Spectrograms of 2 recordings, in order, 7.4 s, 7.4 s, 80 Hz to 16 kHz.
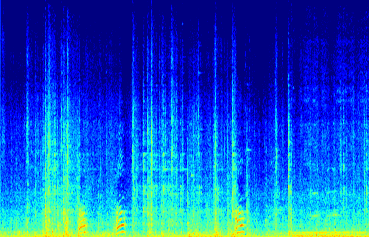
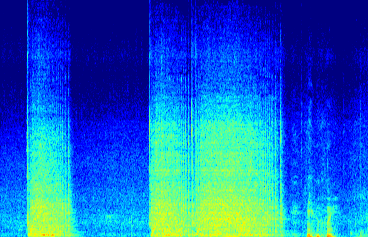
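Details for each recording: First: Allis Chalmers tractor, believed late-1940s WC, possibly 6-volt positive-ground system, first run after roughly 15–20+ years sitting: slow, steady low idle throb with a few clanks and squeaks around it; engine running evenly, normal idle. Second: Late-1940s Allis Chalmers WC tractor, not run for 20+ years, starter wired by touching two wires together: fast high whirring bursts with no cranking beat, starter spinning freely without engaging; sparks seen up top.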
